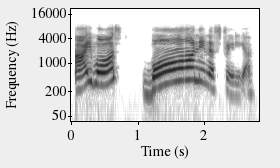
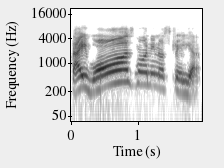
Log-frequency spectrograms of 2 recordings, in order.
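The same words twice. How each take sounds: First: The stress falls on the word born. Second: The stress falls on the word was. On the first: The person is a native, not a newcomer. "I am a native of Australia, not a newcomer" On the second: It rejects a suggestion that it was not so. "Second sentence you see I was"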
